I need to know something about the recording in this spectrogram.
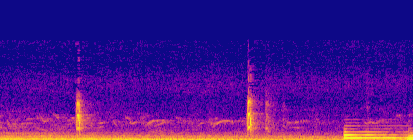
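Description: Calm ambient background music of sustained, held tones, with a new note coming in near the end. Faint bird chirps sit underneath, and two short clicks sound about a second apart in the middle.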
